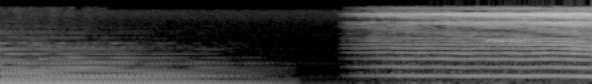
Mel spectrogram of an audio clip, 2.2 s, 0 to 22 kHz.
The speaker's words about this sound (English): A mosquito plague is currently raging across the 1FM listening area. To make things worse, the mozzies can carry diseases like Ross River Fever, Barmer Forest Virus, and the potentially deadly Murray Valley and Japanese encephalitis.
